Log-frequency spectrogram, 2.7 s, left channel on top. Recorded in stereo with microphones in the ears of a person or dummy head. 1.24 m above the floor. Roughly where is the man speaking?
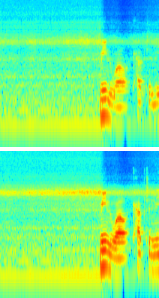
Centre.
